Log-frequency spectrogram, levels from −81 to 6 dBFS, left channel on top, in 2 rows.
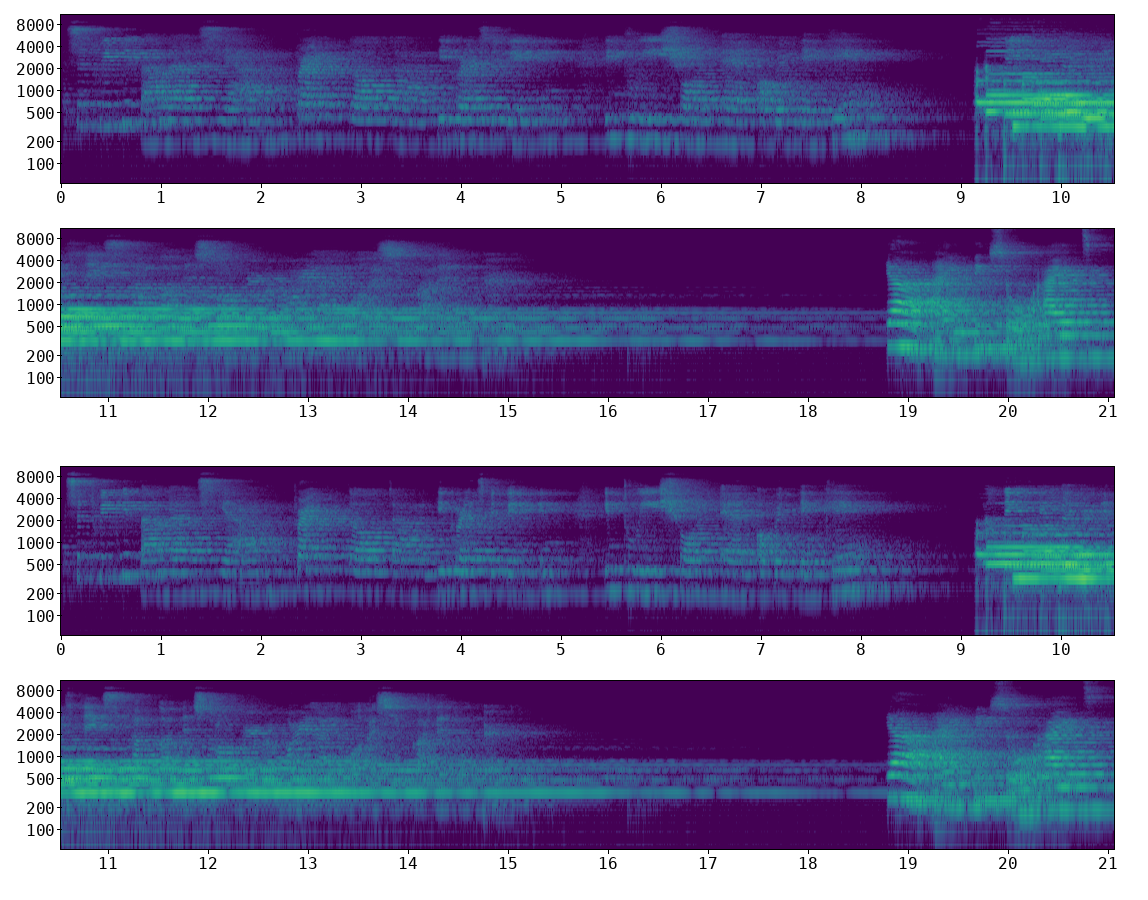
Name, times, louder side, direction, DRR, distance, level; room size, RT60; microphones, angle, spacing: voice 1, 0.0-8.1 9.2-14.9, right 1 dB, 75° right, -5 dB, 1.6 m, -43 dB
sound 1, 9.1-16.1, left 1 dB, 65° left, 0.6 m, -25 dB
voice 2, 18.8-20.8, left 1 dB, 40° left, -2 dB, 1.4 m, -29 dB
15.0 x 6.2 x 3.7 m, 2.4 s
head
